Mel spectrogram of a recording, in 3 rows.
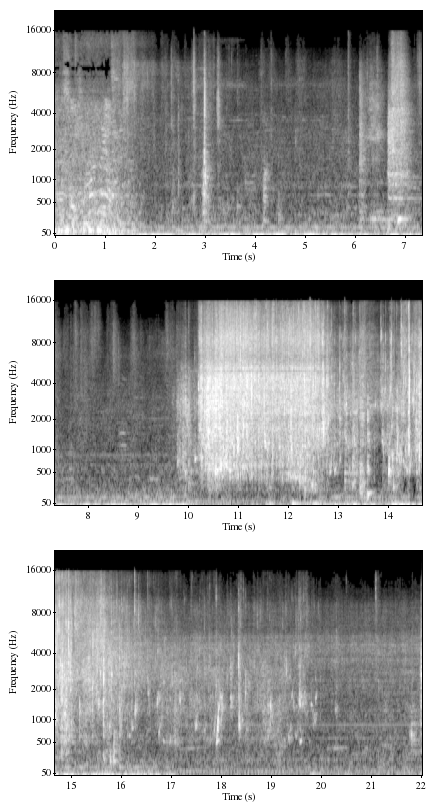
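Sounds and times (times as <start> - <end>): water sloshing: 9.8 - 19.9
water splashing into a basin: 9.8 - 20.4
water dripping and trickling: 9.8 - 22.0.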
